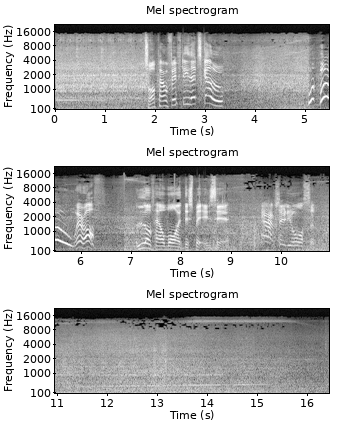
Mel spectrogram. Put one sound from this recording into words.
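A truck engine hums steadily as the truck pulls away and drives along.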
